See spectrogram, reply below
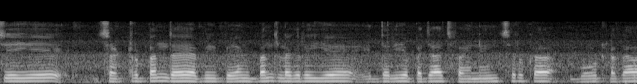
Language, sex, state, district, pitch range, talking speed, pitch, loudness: Hindi, male, Rajasthan, Bikaner, 135-145 Hz, 170 wpm, 145 Hz, -18 LUFS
